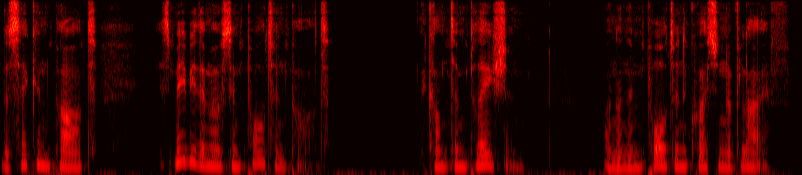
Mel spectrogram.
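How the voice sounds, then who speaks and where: A man guiding a meditation as host, speaking in a soft, slow, soothing way. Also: on the high side. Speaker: meditation podcast host and guide. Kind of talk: guided meditation narration.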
